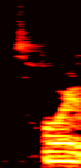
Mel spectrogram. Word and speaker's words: Horry: Horry would have taken you too. It's Horry. It's a silent H.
